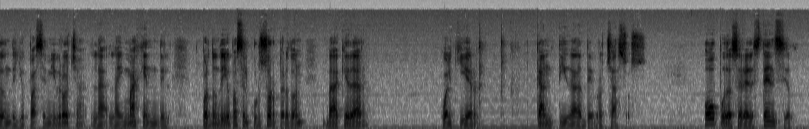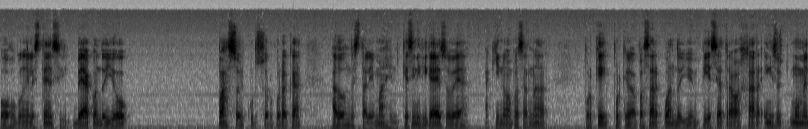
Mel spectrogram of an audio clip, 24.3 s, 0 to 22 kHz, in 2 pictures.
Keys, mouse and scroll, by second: 5.2-7.2 drag, 7.5 ctrl+z, 9.4 click, 11.0 click, 19.1-20.6 drag.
